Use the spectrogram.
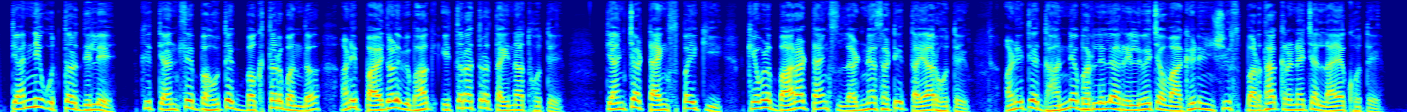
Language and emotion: Marathi, neutral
